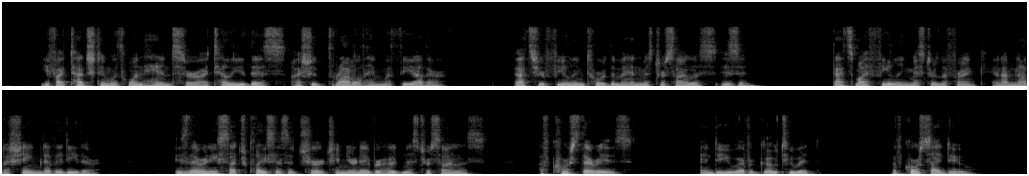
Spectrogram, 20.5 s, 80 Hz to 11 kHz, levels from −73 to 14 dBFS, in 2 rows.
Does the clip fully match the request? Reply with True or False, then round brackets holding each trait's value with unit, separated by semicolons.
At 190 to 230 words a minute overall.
True (200 wpm)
